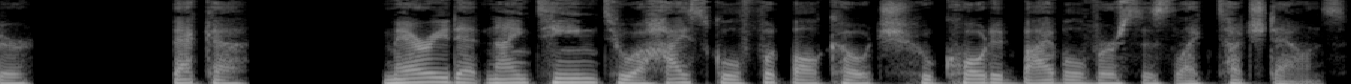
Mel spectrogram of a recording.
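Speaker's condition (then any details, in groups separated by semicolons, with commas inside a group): No condition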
